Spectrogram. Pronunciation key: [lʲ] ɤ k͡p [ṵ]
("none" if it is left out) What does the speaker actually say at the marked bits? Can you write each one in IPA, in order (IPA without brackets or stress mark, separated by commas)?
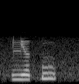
lʲ, u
